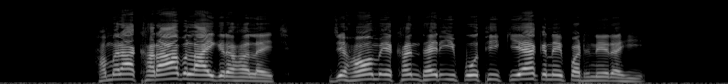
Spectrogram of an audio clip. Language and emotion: Maithili, disgusted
